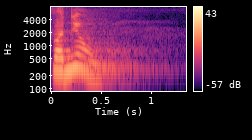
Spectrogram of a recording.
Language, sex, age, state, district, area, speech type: Sindhi, female, 30-45, Maharashtra, Thane, urban, read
